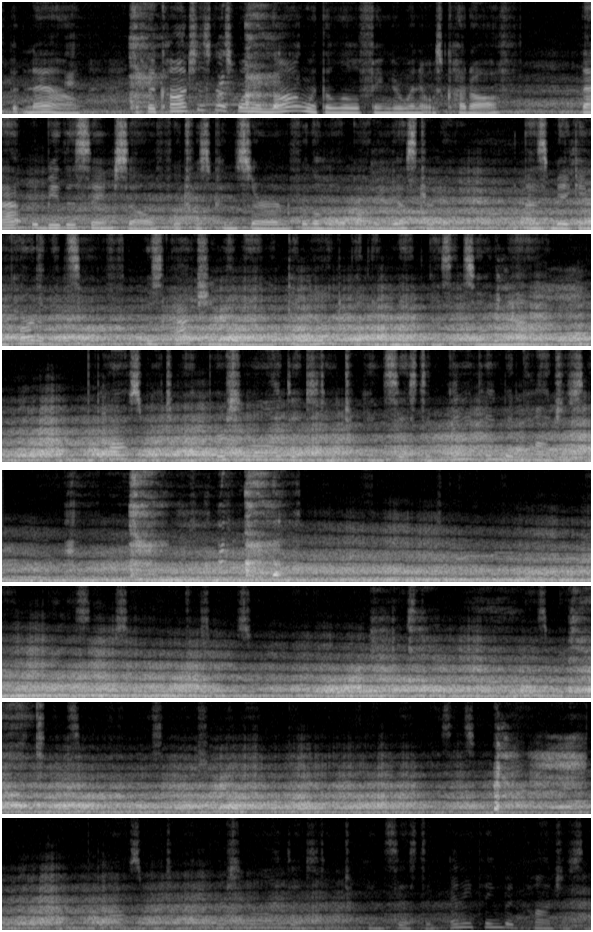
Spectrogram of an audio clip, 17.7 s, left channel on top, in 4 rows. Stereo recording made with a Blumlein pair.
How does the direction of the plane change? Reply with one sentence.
In this clip you hear the plane move from right to left.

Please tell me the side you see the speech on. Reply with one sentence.
You can hear the speech on the left.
